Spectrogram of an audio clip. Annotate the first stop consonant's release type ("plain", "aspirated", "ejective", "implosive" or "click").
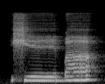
implosive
